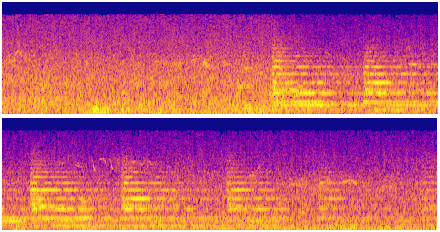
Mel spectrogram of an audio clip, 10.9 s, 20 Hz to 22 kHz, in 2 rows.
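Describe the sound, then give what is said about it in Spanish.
Church bells ring out in Altso at 1:05 in a steady, repeating peal after a few seconds of noisy, rain-like ambience, with rich harmonic strikes every second or so over continuing background hiss. “Es la 1:05 y en el Altso suenan las campanas.”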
